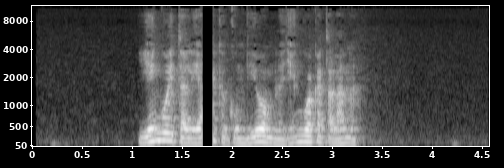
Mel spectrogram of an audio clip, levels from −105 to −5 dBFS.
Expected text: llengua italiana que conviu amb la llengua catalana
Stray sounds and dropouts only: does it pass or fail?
fail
